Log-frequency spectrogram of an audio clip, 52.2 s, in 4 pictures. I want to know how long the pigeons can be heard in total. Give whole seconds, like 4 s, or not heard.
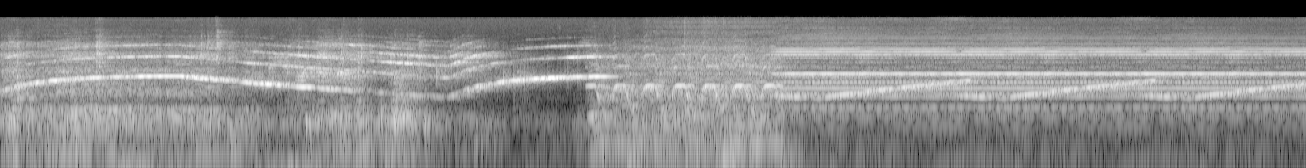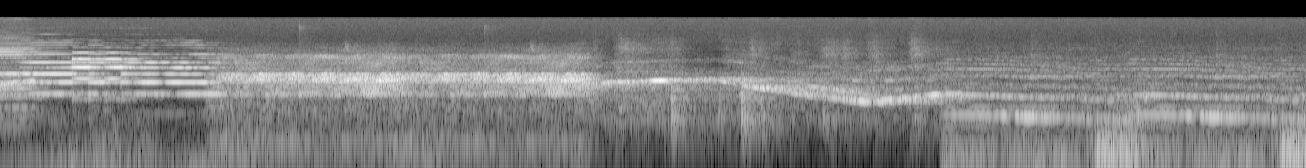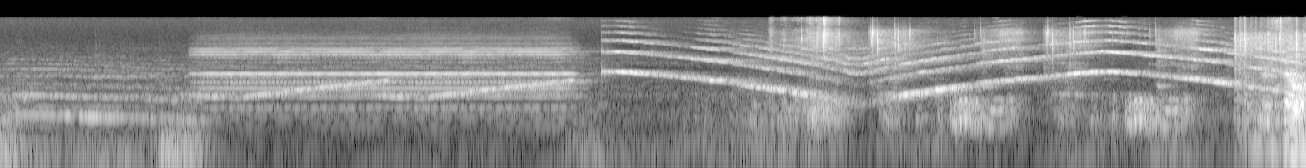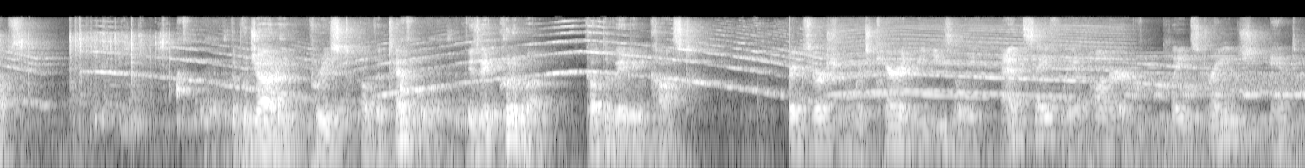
11 s.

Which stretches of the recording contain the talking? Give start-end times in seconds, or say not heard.
38.6-39.4, 41.5-46.1, 47.0-52.1.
